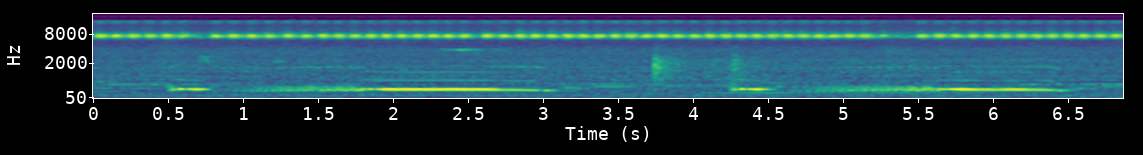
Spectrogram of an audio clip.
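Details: Barbary dove used as a lure for zebra doves. Two low coos, each a short clipped note followed by a long, level, purring coo that sags at the end. A faint click falls between them and a thin high whine runs throughout.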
